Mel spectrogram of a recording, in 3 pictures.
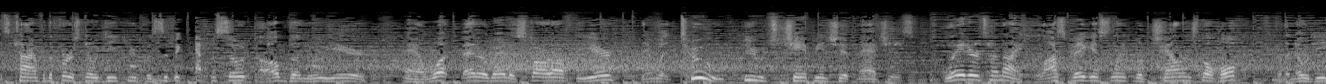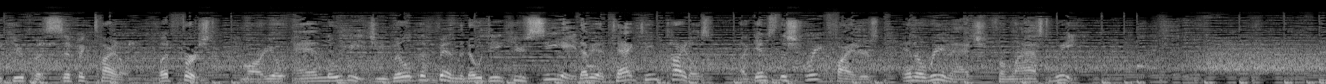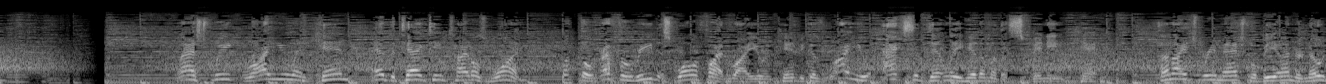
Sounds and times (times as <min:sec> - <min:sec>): Speech: 0:00.0 - 0:24.0, 0:28.3 - 0:39.7
Music: 0:00.0 - 0:39.7.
